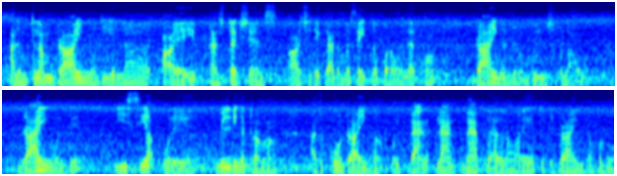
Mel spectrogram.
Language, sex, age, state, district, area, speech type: Tamil, male, 18-30, Tamil Nadu, Tiruvarur, urban, spontaneous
